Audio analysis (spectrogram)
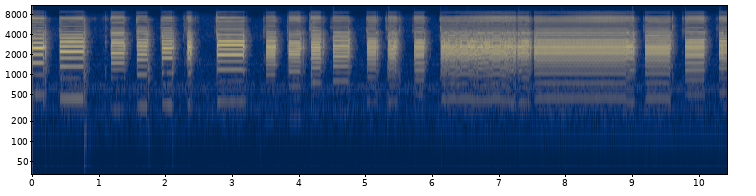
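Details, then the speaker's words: Major Morgan electronic toy organ after painting new conductive carbon paint on the keypad: short notes then a clean single held tone, no warble when pressed properly; keys now making good contact. "that's not a good start was it oh that is that is much better much better that's single tone"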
